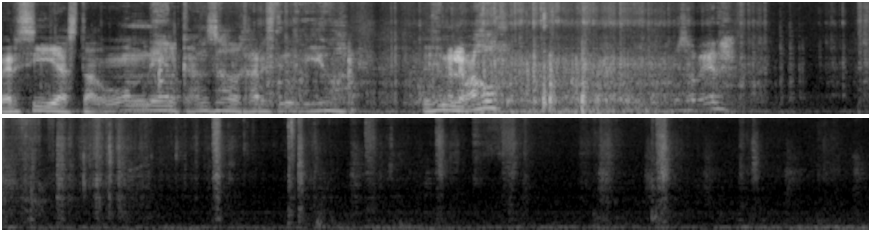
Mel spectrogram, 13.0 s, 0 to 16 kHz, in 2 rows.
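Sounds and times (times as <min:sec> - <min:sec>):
floor jack clicks and creaks: 0:01.2 - 0:06.8.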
